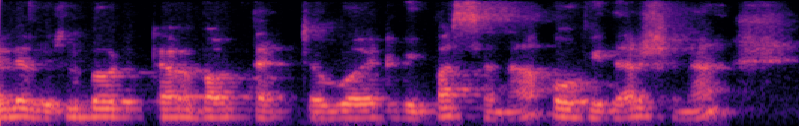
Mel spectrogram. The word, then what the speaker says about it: Vipassana: So, Barbara, you pronounce it for me, please. Vipassana? Oh, Vipassana.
